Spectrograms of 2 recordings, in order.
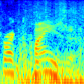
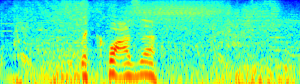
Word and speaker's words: Rayquaza: Also watch Rayquaza.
